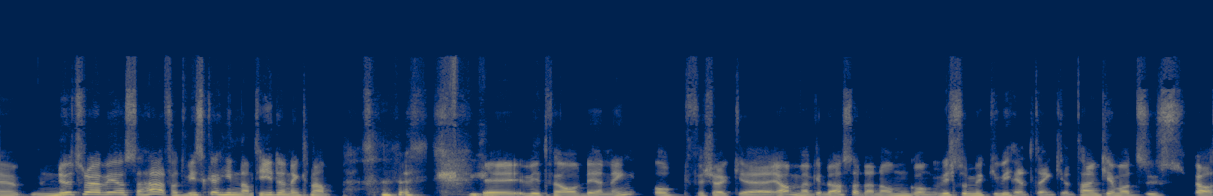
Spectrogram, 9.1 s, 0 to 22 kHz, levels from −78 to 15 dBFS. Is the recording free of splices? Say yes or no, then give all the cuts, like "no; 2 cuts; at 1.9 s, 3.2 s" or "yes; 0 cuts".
no; 6 cuts; at 1.2 s, 1.9 s, 4.1 s, 6.1 s, 7.1 s, 7.6 s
